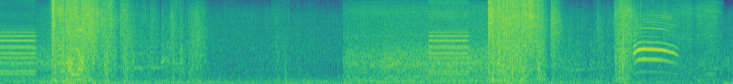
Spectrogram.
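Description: A car crashes with a loud bang and crunching metal.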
